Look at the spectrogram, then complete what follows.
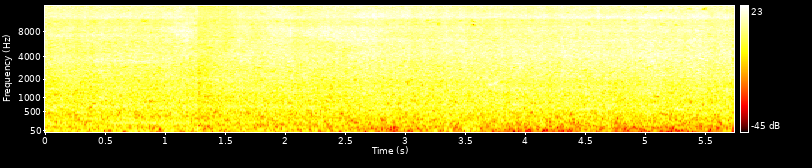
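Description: A car driving through deep floodwater, its wheels churning and splashing the water in a loud, steady rush.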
